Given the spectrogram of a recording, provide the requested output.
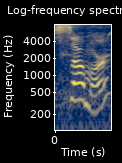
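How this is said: It is said in an American accent. "in the American accent"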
